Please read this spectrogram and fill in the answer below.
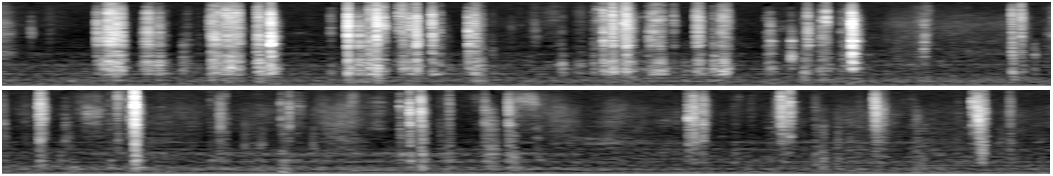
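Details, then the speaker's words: Cadillac Escalade Platinum cabin: sharp irregular ticks and creaks over a quiet hum when resting a hand near the infotainment screen or on rough roads; plastic interior trim creaking and squeaking. "That's not okay. like I don't I don't want to hear that much squeaking."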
